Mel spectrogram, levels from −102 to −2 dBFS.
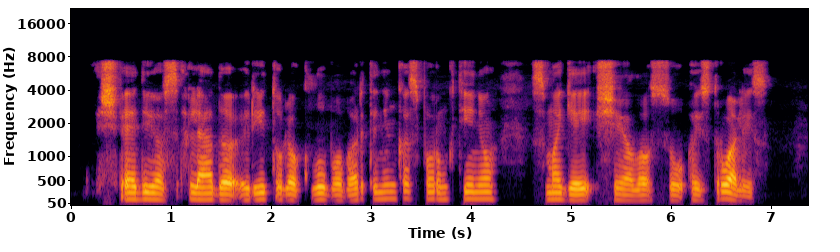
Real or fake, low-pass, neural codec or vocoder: real; 7.2 kHz; none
